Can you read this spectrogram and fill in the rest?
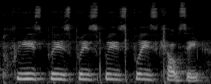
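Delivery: soft, urgent string of pleas; retold hushed pleading. Friend begs her not to go to dad, hushed pleading. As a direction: imitate a friend begging under their breath.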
